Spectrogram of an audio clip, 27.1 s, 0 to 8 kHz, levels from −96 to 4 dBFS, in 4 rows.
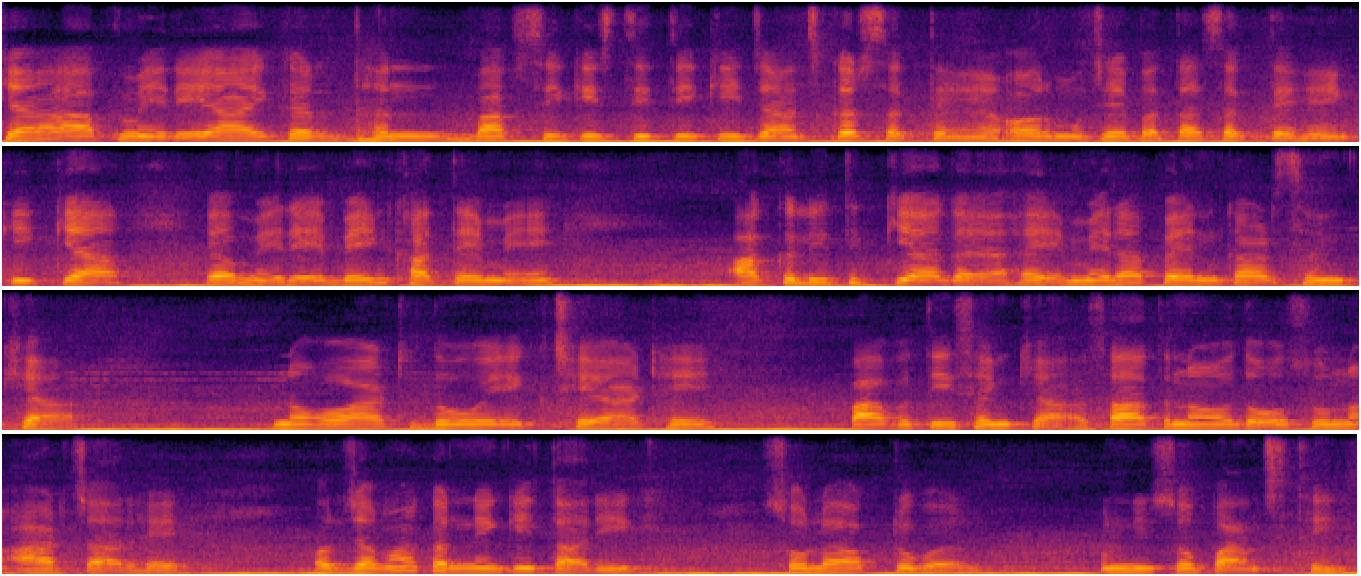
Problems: constant background noise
